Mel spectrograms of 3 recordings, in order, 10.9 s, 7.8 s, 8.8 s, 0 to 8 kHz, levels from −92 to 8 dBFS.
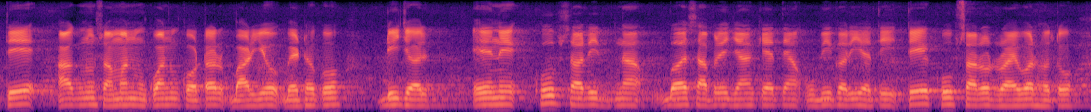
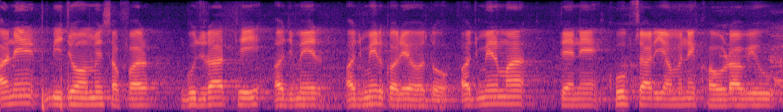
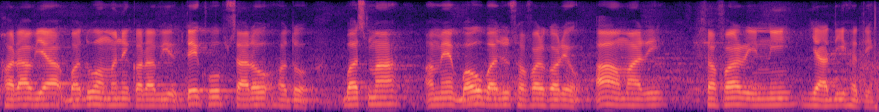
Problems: background conversations at intervals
